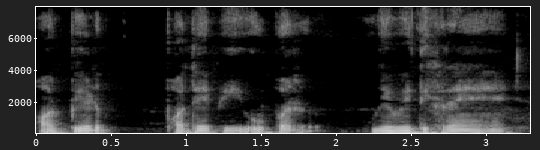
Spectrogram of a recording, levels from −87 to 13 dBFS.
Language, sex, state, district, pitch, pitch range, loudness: Hindi, male, Jharkhand, Ranchi, 110 Hz, 105-120 Hz, -18 LUFS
